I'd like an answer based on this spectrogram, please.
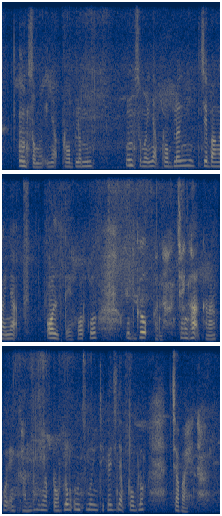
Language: Santali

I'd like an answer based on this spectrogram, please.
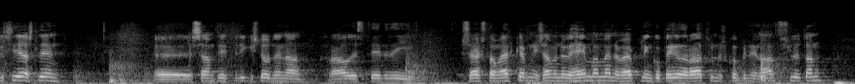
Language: Icelandic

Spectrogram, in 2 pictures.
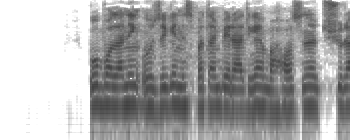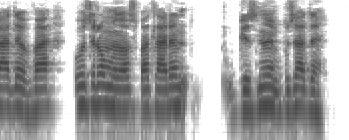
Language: Uzbek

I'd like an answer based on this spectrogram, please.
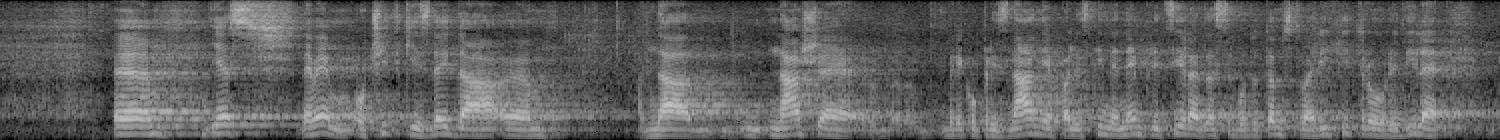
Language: Slovenian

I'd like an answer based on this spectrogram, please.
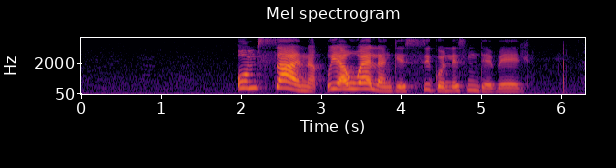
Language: Tsonga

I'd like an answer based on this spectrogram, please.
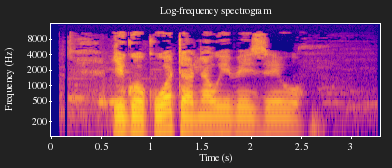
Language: Ganda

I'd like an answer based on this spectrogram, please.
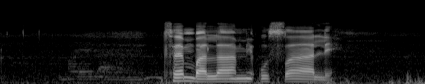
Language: Swati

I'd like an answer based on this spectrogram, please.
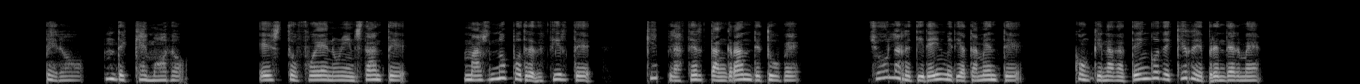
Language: Spanish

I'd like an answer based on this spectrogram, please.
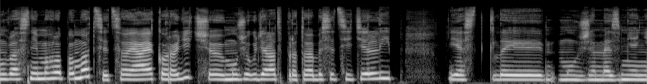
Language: Czech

